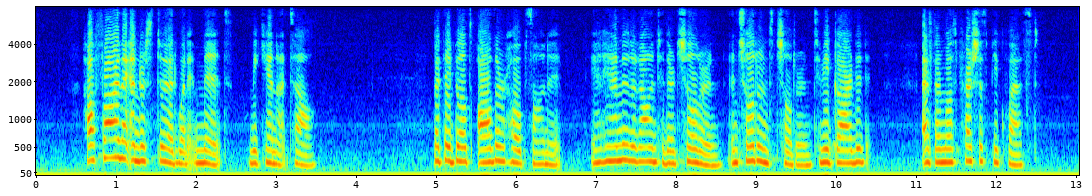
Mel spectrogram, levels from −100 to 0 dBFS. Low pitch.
No: high, 230 Hz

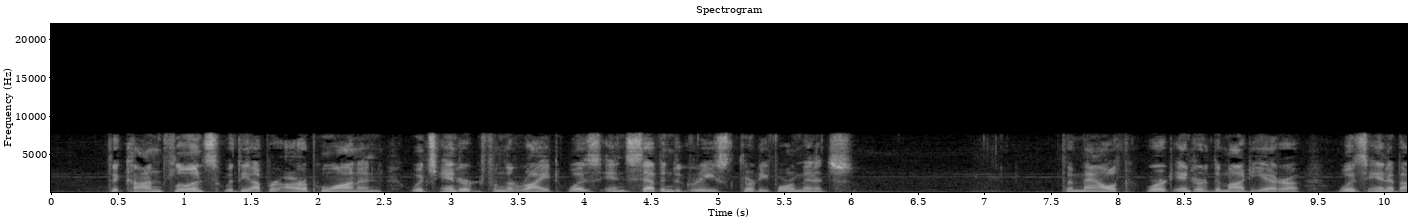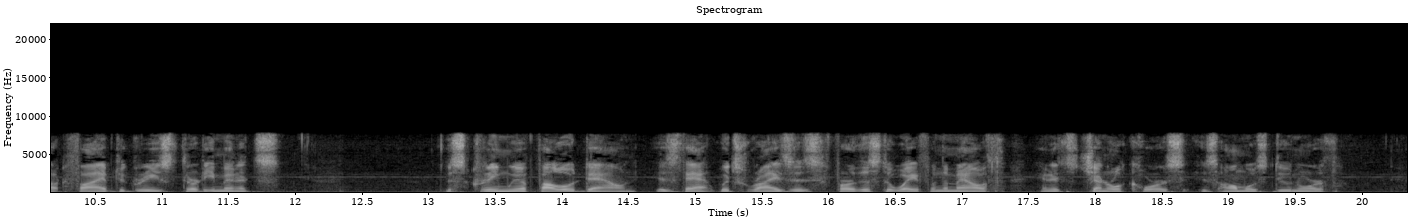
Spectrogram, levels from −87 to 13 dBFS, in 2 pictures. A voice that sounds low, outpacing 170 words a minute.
No: low, 125 Hz; average, 160 wpm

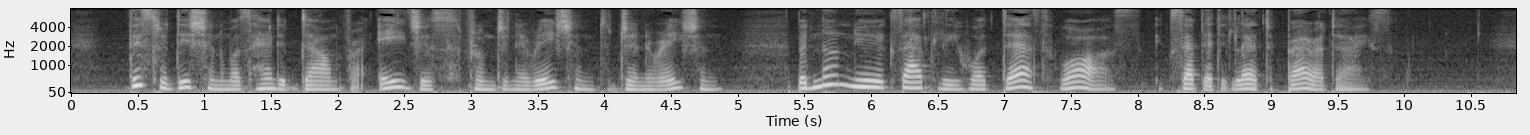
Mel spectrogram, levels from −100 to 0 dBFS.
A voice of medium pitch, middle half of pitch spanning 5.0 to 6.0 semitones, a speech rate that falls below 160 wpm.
Yes: medium, 160 Hz; average, 5.3 semitones; slow, 135 wpm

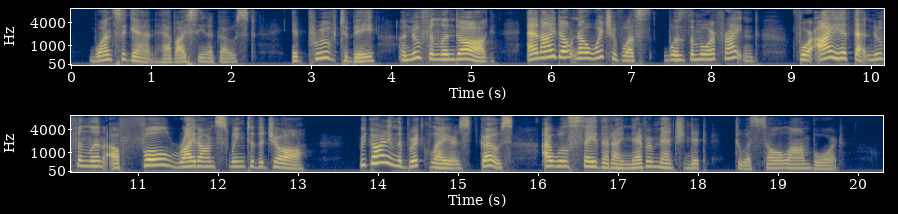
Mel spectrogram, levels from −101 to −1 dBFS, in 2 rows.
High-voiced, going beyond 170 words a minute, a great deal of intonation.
No: high, 220 Hz; average, 160 wpm; wide, 6.7 semitones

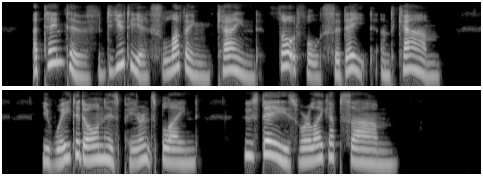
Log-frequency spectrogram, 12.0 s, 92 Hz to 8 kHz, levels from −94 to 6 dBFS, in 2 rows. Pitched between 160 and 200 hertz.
Yes: high, 190 Hz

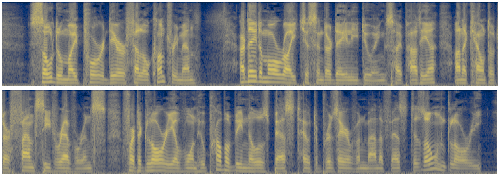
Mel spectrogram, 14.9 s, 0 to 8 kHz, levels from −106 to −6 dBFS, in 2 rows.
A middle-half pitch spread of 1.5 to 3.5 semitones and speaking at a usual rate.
Yes: average, 2.9 semitones; average, 160 wpm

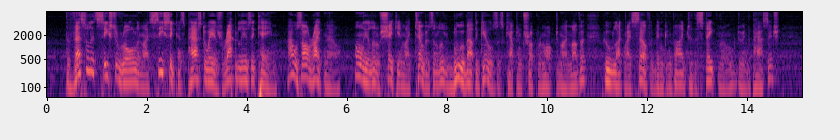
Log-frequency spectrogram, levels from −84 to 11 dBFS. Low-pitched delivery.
Yes: low, 120 Hz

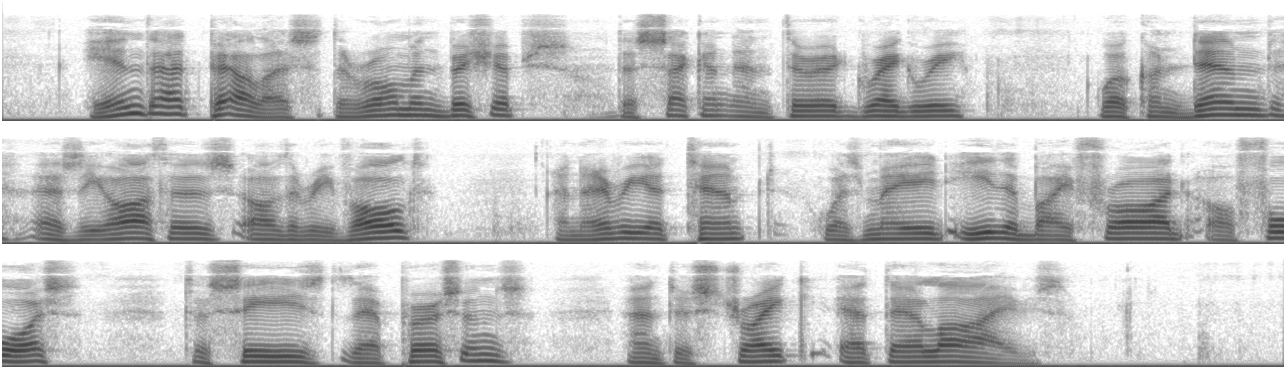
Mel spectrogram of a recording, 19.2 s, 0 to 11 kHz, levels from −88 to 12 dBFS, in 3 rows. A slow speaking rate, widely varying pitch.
No: slow, 120 wpm; average, 3.8 semitones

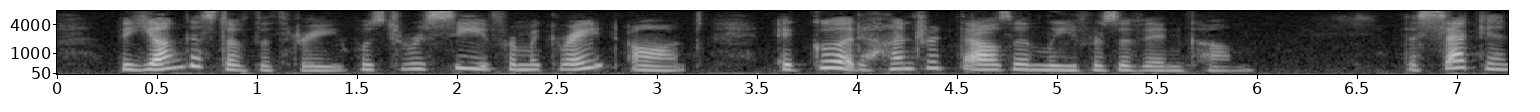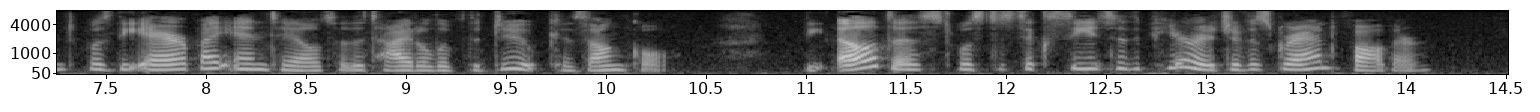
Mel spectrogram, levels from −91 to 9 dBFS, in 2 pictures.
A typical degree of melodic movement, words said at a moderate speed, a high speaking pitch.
Yes: average, 4.2 semitones; average, 180 wpm; high, 230 Hz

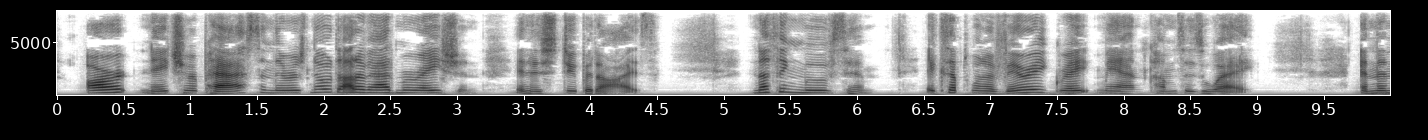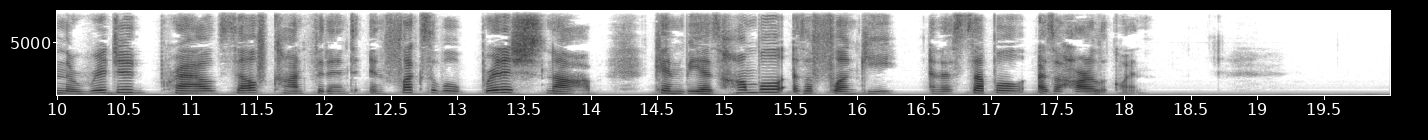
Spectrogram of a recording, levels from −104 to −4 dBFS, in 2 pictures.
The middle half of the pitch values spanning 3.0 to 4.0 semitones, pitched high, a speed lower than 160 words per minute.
Yes: average, 3.7 semitones; high, 220 Hz; average, 145 wpm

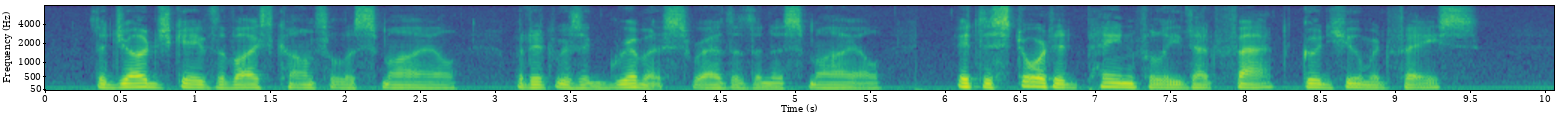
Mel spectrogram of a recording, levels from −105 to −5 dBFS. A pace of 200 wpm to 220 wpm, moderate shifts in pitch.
No: average, 150 wpm; average, 3.5 semitones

